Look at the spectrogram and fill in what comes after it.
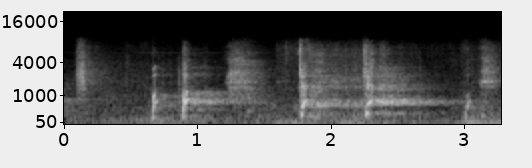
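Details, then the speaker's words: Acted vocal tics of Tourette syndrome in a dramatized film about a teacher who has had Tourette's since childhood: short, sudden yelping and bark-like vocal noises in quick bursts. "I'm sorry but how can you expect kids to learn when you're doing that all the time"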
